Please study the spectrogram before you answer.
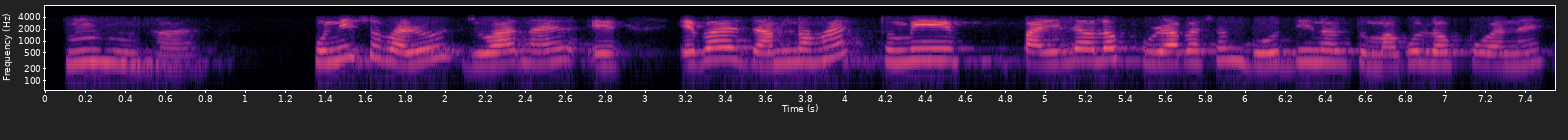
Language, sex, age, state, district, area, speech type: Assamese, female, 18-30, Assam, Sonitpur, rural, conversation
